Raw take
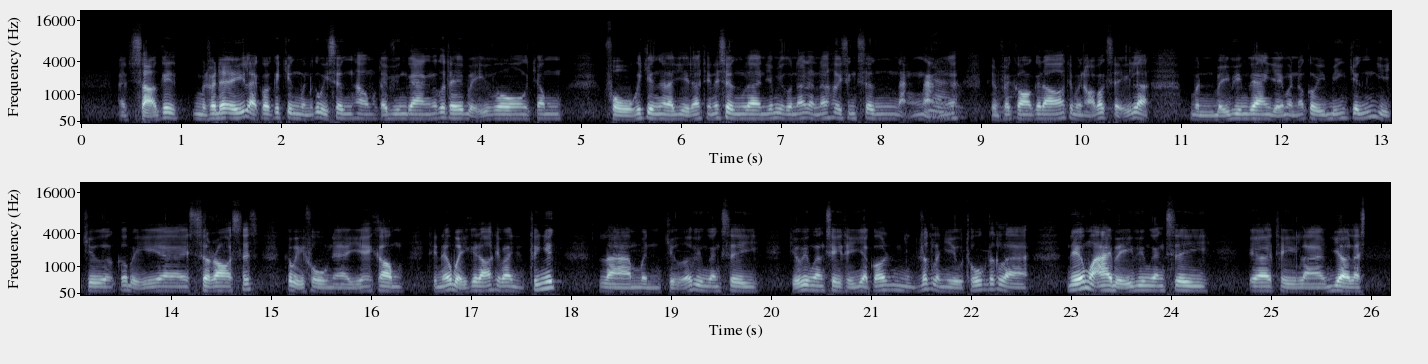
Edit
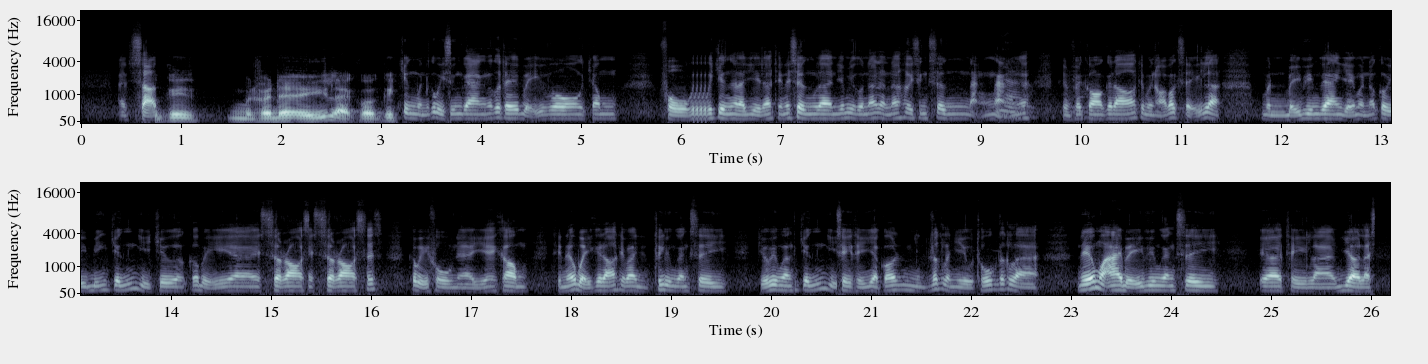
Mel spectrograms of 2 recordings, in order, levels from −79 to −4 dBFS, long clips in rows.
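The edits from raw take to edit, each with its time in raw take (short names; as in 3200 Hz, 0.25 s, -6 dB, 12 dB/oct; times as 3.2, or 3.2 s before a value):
0.74–2 speed 52%
2.53–3.14 cut
5.53 stutter 0.04 s, 5 plays
12.63–13.05 copy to 20.55
14.13–14.66 loop, 2 plays
17.69–19.25 cut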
